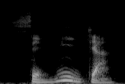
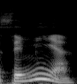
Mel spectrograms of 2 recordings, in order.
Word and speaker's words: semilla: sombrilla pasillo mantequilla ok esas palabras se pronuncian así semilla sombrilla castillo y mantequilla dice un error común es pronunciar semi a mucha gente no sé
